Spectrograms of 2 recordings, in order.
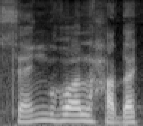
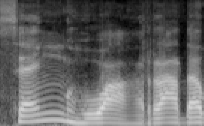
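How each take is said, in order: First: The h is pronounced after the l sound. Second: The h is dropped and l links forward. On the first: The speaker calls it wrong. "স্যাং-হোয়াল হাদা হবে না" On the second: The speaker calls it right. "রাদাই সঠিক"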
